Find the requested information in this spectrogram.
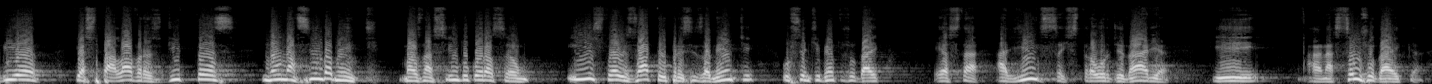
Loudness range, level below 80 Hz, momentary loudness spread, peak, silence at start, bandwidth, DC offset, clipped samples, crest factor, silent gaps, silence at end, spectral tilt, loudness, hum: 3 LU; -48 dBFS; 10 LU; -4 dBFS; 0 s; 15.5 kHz; under 0.1%; under 0.1%; 10 dB; none; 0.1 s; -8 dB/octave; -14 LUFS; none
